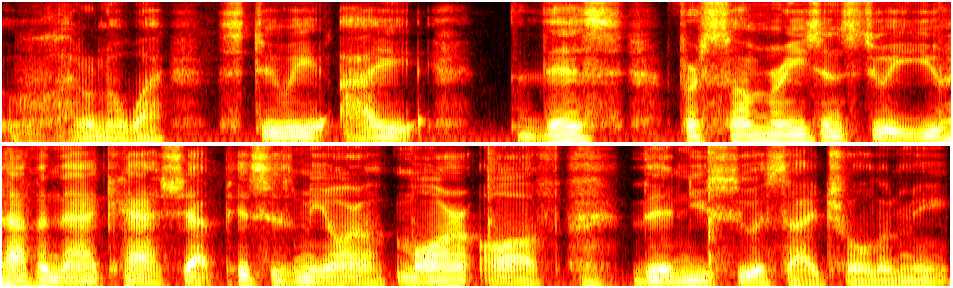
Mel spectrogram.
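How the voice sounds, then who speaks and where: With a very deep, low pitch and vocal fry, a man talks at a fairly slow pace with lively intonation on a very clean recording with a silent background. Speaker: live streamer. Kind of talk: casual live stream talk. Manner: loud.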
